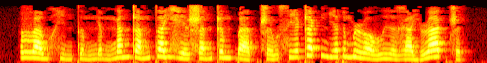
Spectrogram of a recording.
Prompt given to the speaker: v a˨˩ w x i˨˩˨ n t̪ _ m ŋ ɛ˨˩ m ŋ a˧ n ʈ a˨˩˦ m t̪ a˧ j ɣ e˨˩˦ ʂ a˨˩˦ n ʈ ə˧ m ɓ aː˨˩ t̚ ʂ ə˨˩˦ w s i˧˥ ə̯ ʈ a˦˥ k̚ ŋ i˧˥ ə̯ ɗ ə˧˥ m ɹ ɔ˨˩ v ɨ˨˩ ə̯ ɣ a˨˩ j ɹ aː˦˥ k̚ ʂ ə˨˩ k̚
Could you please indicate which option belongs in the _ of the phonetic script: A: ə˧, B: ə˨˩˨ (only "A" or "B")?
B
